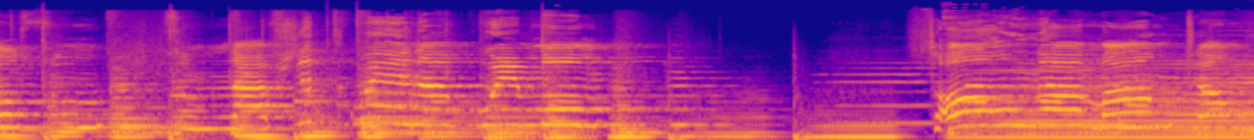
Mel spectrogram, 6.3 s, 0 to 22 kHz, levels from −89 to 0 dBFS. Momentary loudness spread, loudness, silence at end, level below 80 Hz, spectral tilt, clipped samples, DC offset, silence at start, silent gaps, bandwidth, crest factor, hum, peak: 13 LU; -13 LUFS; 0 s; -32 dBFS; -4 dB/octave; under 0.1%; under 0.1%; 0 s; none; 17 kHz; 14 dB; none; 0 dBFS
